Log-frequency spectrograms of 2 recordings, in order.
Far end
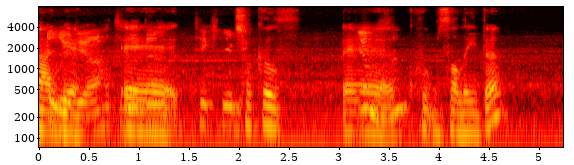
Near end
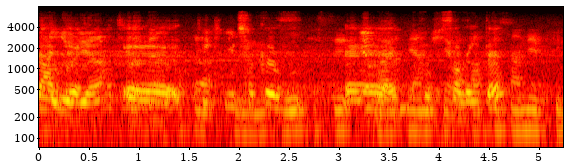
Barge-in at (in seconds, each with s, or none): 1.3 s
